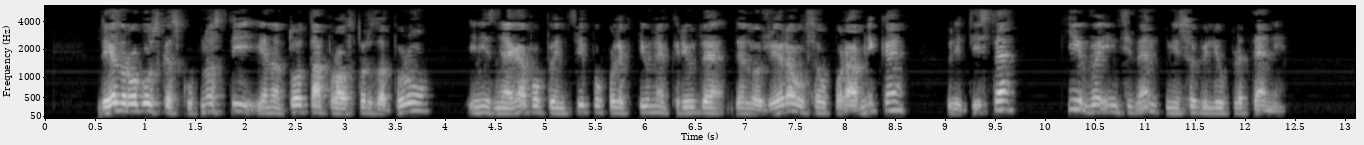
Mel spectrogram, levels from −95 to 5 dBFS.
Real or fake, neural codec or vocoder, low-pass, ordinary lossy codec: real; none; 5.4 kHz; MP3, 24 kbps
